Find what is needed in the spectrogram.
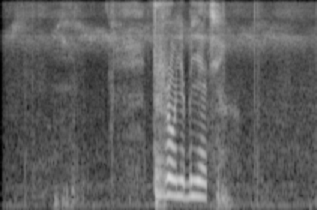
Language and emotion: Russian, angry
